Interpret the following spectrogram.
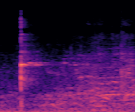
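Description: Metal baseball bat hitting a pitched ball: one sharp ping with a brief ringing tone, about a third of a second in, followed by spectators' voices rising.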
